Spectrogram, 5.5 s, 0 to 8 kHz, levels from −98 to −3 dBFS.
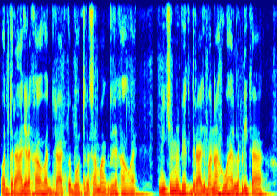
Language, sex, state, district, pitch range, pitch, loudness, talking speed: Hindi, male, Jharkhand, Palamu, 105-115 Hz, 110 Hz, -16 LUFS, 235 wpm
